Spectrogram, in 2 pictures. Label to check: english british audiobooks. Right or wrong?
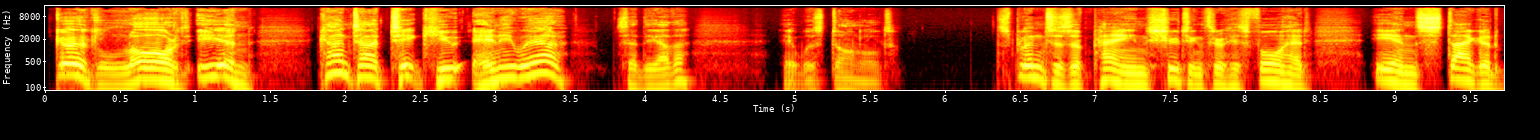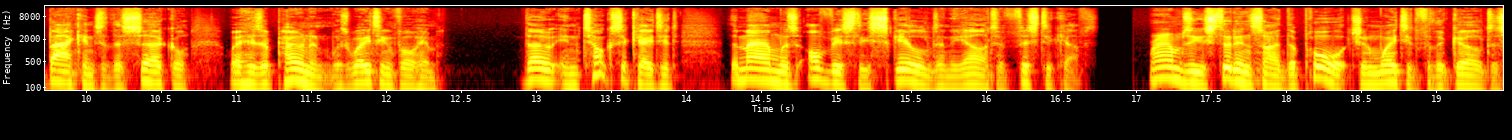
Right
